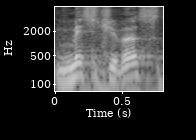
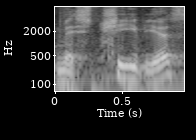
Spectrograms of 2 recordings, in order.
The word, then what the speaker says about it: mischievous: It's mischievous, not mischievous.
